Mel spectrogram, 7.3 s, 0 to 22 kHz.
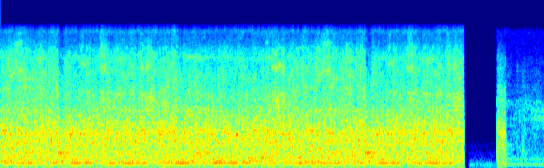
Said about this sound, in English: As the 2 rolls run at different speeds, so the flutes actually scrape the bran from the flour.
